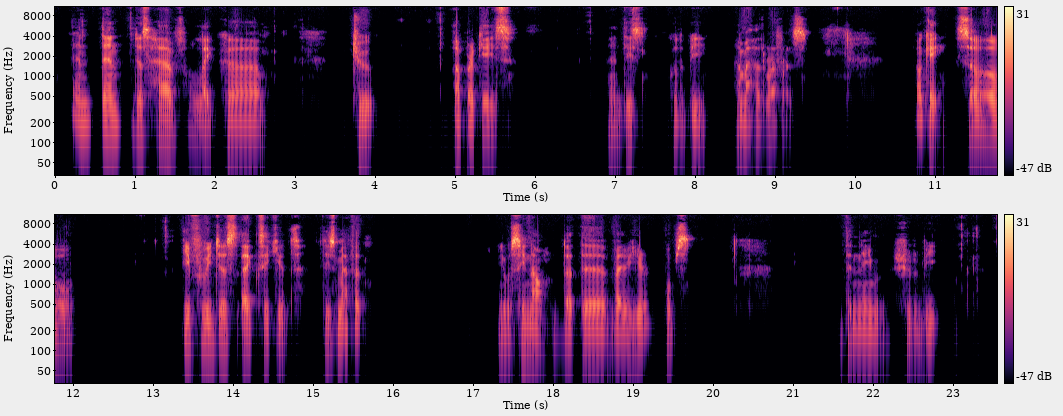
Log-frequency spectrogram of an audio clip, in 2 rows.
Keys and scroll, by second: 4.7 Return, 6.6 alt+Return, 15.1 ctrl+shift+d.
